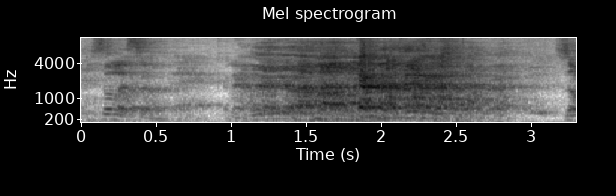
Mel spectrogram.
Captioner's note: laughter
